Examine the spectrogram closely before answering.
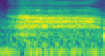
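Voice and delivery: breathy, unvoiced yawn; a big real yawn slipping out. Real, not acted. Instructor yawns while class stretches, real yawn. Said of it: "Sorry for yawning".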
